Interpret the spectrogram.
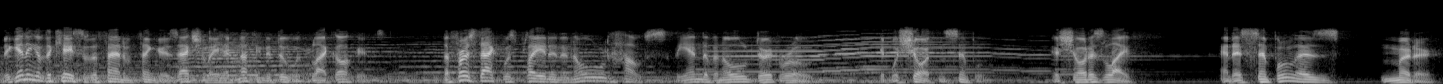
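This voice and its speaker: An actor playing a breezy, sardonic detective's assistant and narrator in a 1950s American radio drama, slangy and teasing. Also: male voice, fairly low pitch, sing-song, normal speed, over music. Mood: hardboiled narrating. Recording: dull, noisy 1950s radio recording.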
